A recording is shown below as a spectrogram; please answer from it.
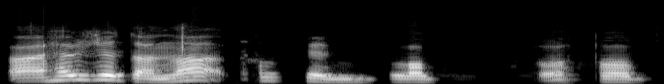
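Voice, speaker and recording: A man's voice: mid-range voice, lively intonation, measured pace, no echo. A man with a Glasgow street accent arguing on a livestream panel, confrontational and full of swearing. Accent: Glasgow Scottish. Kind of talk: heated livestream argument. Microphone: online panel call. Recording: dull lo-fi voice-call audio.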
